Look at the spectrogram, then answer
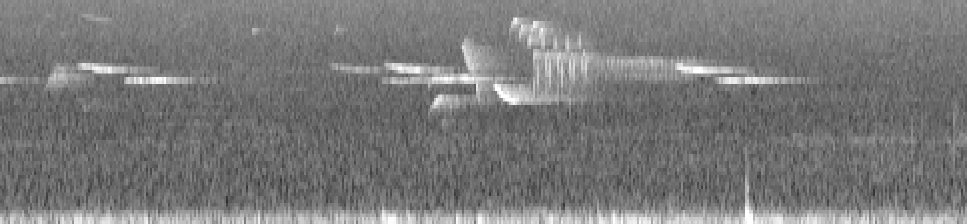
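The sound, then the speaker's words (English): An Eastern Towhee sings its 'drink your tea' song: two short clear notes followed by a quick, buzzy trill, heard over a steady low outdoor rumble with a few faint earlier bird notes. “And the drink your tea of the Eastern Towhee song.”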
